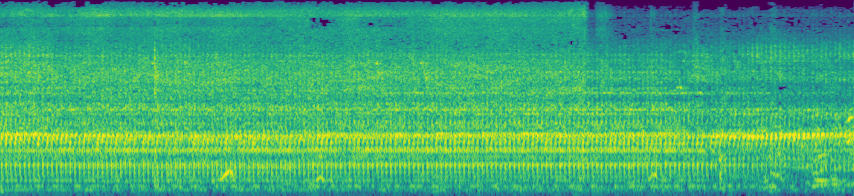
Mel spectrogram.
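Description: Air compressor running steadily with a fast, even pulsing hum, under the high hiss of compressed air from a paint spray gun. The hiss thins out about six seconds in.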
